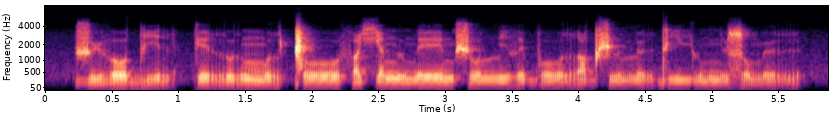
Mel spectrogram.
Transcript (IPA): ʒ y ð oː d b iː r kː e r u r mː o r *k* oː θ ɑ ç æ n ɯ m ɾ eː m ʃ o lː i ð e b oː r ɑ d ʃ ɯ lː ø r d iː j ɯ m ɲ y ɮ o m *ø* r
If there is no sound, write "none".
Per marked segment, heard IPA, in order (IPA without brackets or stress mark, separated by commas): ǁ, ø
